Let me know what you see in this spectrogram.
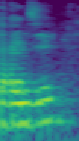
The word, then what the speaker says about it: Heinze: Dans les grandes lignes, c'était bah, concernant le petit dossier Heinze, et donc à prononcer Heinze et pas Heinze.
